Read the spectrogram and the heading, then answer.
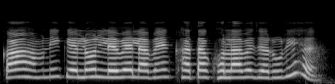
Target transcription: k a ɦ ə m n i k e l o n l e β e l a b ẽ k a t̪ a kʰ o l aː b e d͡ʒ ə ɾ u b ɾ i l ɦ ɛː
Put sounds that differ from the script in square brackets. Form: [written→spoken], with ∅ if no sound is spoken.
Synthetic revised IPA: k a ɦ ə m n i k e l o n l e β e l a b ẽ [k→kʰ] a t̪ a kʰ o l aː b e d͡ʒ ə ɾ u [b→∅] ɾ i [l→∅] ɦ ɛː

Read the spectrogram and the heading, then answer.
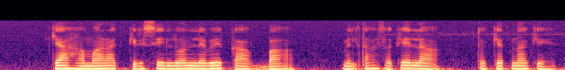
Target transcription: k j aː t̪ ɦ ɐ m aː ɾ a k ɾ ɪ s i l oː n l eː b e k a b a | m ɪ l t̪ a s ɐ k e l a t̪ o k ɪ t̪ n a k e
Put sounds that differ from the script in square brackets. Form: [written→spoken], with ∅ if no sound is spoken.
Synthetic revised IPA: k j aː [t̪→∅] ɦ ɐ m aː ɾ a k ɾ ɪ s i l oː n l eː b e k a b a | m ɪ l t̪ a s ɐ k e l a t̪ o k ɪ t̪ n a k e

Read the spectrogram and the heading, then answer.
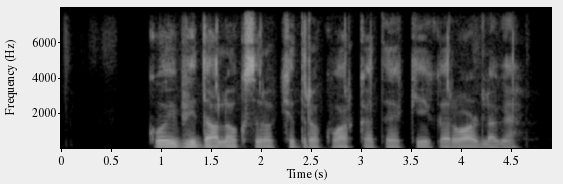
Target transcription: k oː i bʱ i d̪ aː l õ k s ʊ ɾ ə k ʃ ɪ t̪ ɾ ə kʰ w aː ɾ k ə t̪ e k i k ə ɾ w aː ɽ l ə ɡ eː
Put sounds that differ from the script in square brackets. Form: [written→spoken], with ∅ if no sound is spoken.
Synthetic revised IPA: k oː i bʱ i d̪ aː l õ k s ʊ ɾ ə k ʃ ɪ t̪ ɾ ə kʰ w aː ɾ k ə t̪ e k i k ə ɾ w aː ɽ l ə ɡ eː

